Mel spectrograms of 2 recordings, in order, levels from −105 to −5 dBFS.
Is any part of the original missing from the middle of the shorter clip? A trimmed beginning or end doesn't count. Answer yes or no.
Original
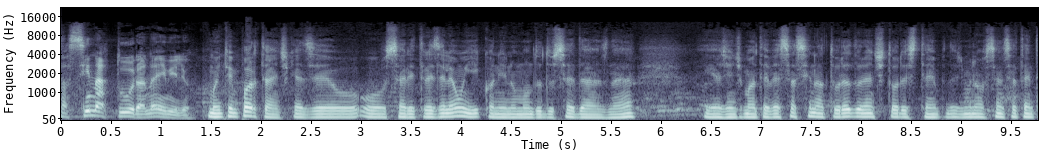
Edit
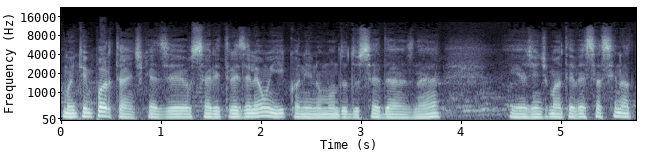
yes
